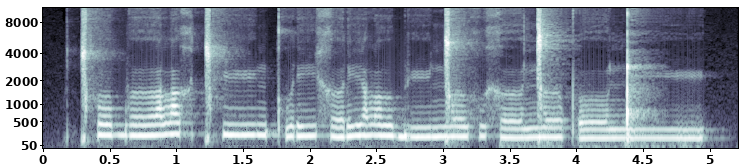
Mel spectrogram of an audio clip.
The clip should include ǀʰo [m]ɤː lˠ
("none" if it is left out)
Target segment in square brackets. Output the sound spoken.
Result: b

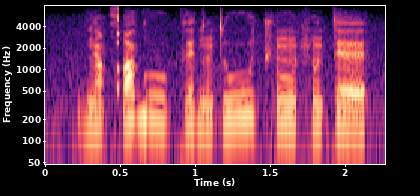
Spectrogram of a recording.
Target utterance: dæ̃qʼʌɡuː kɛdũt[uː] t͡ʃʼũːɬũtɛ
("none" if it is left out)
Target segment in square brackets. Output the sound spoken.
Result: uː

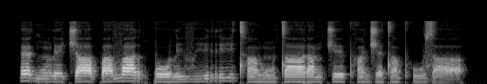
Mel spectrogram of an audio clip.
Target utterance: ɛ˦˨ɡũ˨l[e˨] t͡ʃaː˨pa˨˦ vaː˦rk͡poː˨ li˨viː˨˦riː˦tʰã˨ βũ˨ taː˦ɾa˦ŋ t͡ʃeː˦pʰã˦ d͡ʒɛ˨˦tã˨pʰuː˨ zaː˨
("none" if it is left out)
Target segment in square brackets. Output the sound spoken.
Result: e˨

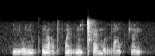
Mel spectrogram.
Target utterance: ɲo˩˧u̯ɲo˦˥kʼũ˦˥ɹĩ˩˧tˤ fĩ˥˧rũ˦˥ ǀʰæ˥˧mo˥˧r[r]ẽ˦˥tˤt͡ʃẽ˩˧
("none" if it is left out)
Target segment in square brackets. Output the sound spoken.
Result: ʕ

